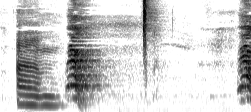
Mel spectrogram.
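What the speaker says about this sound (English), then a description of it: "my neighbors across the street are moving, and so my dogs are going nuts." Several pet dogs bark at home, set off by neighbours moving house across the street. Loud, close barks come in short bursts with a gap in the middle and a brief sharp click between them.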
